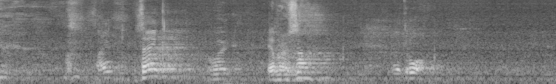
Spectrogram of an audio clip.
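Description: A man speaks with animation on a stage.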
